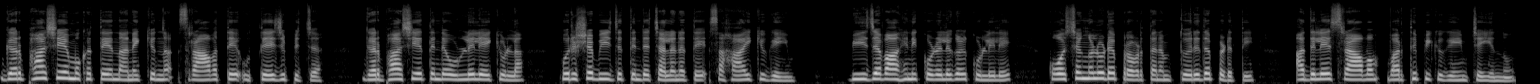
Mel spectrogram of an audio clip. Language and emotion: Malayalam, neutral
